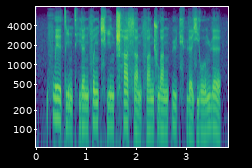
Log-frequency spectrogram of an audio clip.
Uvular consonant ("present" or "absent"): absent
